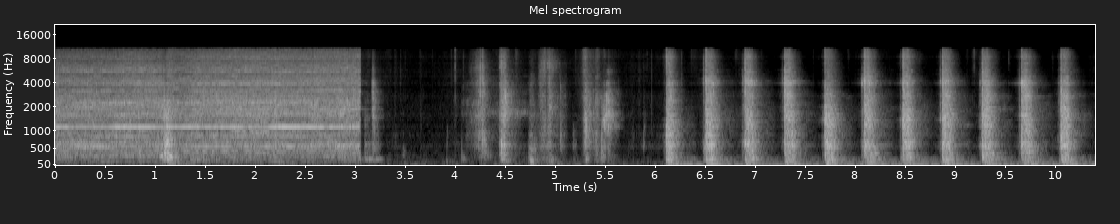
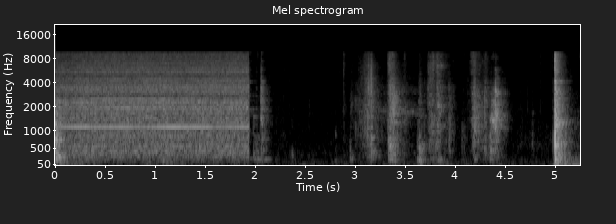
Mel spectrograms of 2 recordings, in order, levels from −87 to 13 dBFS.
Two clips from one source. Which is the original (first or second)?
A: second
